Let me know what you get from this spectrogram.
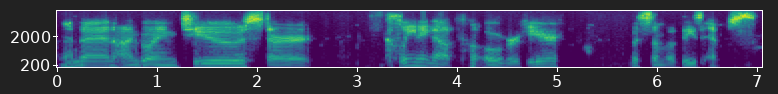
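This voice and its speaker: A man's voice: on the low side, slow, bright, forceful tone, no room sound, rough recording. A man playing a tabletop role-playing game, talking casually through his moves.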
